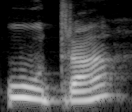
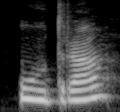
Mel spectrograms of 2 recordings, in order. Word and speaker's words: утро: And in the word "утро", "утро", the last vowel sounds like "а". Like a reduced "а".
